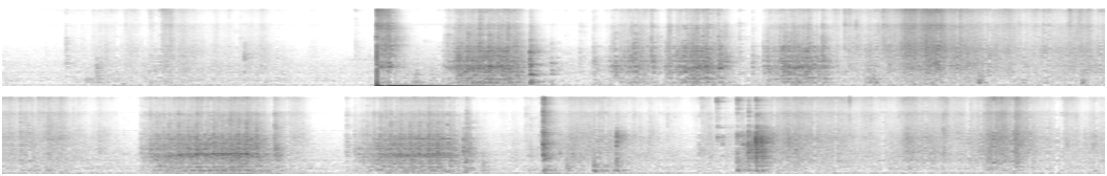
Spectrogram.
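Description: Domestic sewing machine stitching nylon kite fabric in stop-start runs of a second or two, starting about four seconds in, with the slippery nylon rustling as it is fed through and moved about.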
